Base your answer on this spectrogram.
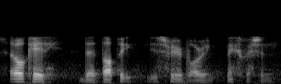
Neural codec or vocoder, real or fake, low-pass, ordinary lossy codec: codec, 16 kHz, 0.8 kbps, ZipCodec; fake; 3.6 kHz; none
